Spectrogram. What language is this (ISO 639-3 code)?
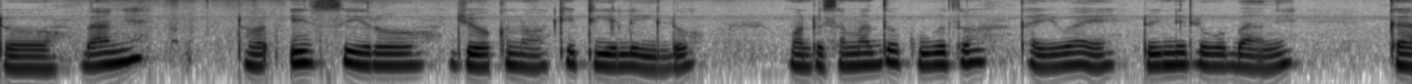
luo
